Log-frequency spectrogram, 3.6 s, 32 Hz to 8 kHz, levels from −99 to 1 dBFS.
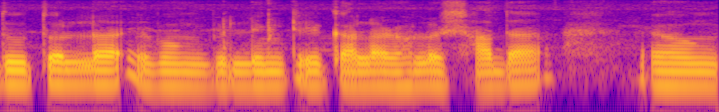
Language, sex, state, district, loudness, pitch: Bengali, male, West Bengal, Purulia, -17 LUFS, 115 Hz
